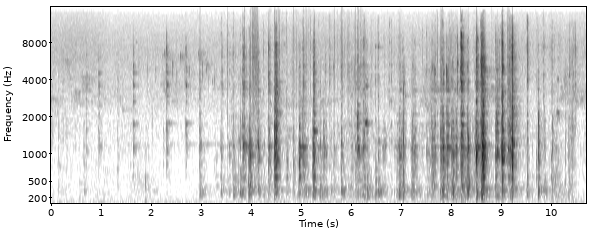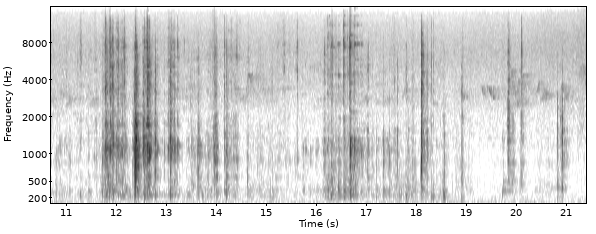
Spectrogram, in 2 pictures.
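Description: Handling noise of a lawn mower's recoil starter housing being fitted back onto the engine: several bursts of small knocks, scrapes and rattles with pauses of a few seconds between them, and a sharper click about 18 seconds in.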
